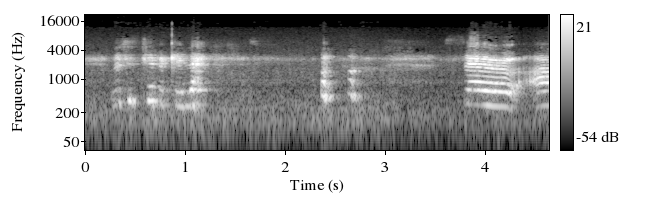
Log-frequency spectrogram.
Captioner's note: chuckles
